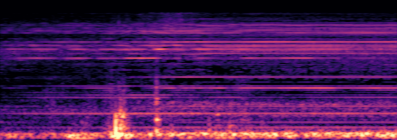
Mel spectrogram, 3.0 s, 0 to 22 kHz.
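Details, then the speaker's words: Newly replaced bilge pump on a 1997 Bass Tracker Pro-18 boat: steady low electric hum with faint even buzz, no rattles or surging, much quieter than the old pump; normal bilge pump operation. "oh yeah yeah it's home and away that's a lot quieter than that other one"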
